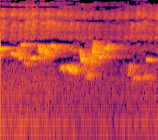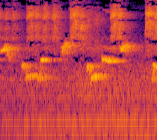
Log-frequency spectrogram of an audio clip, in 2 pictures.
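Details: Straw-headed bulbul singing as a lure to get reluctant birds singing: a run of rich, sliding whistled phrases dropping and rising in pitch, with a persistent high buzzing chatter behind them.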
